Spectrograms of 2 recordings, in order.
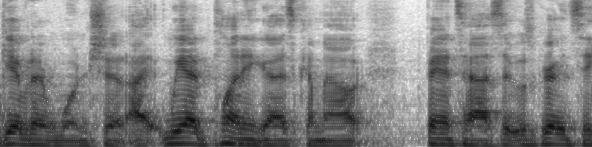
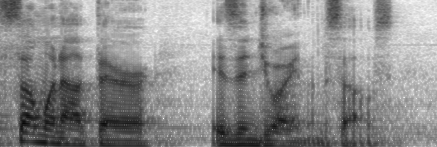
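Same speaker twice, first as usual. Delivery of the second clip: plain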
